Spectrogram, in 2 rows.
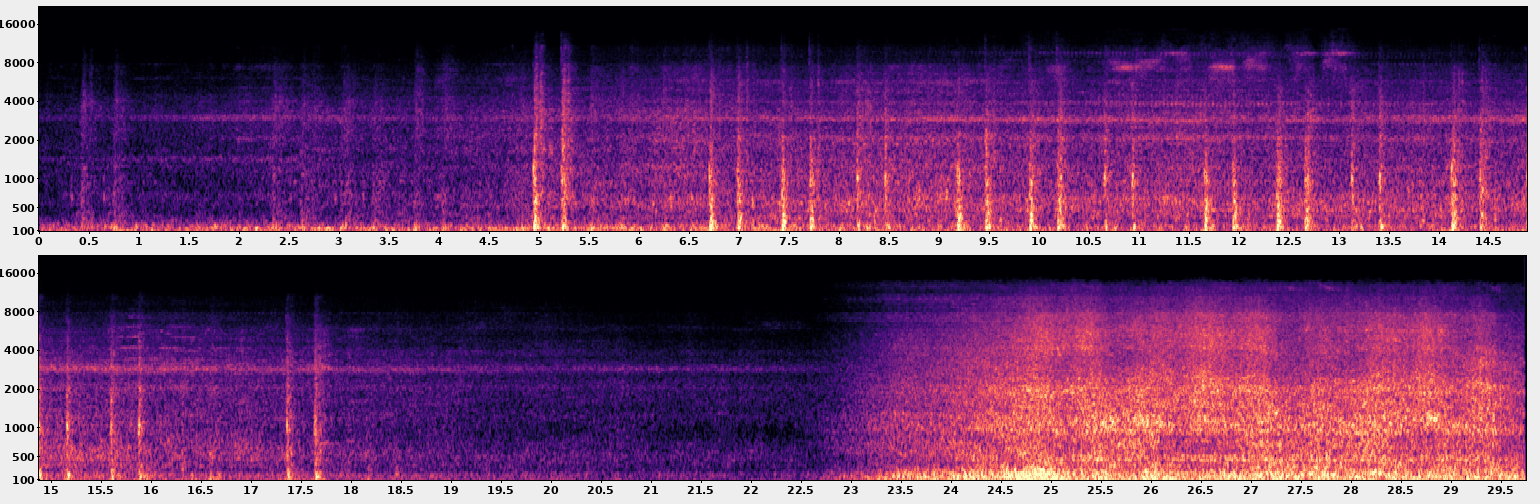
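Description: Electric multiple-unit train running through the station: wheels clicking over rail joints in quick runs, with a steady high electric whine. About 23 s in, a second train rushes past close by, much louder.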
